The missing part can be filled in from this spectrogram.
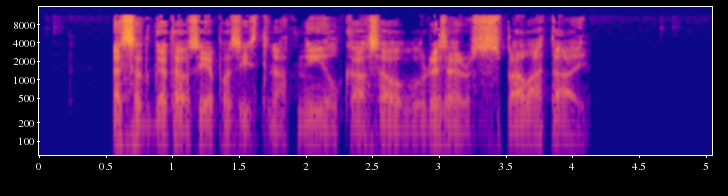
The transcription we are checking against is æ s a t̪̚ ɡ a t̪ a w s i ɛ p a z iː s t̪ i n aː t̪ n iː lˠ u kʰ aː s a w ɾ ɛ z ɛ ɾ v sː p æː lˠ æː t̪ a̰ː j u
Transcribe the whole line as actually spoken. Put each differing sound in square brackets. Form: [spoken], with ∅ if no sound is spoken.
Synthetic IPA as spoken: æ s a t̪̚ ɡ a t̪ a w s i ɛ p a z iː s t̪ i n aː t̪ n iː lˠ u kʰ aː s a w ɾ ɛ z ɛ ɾ v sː p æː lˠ æː t̪ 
